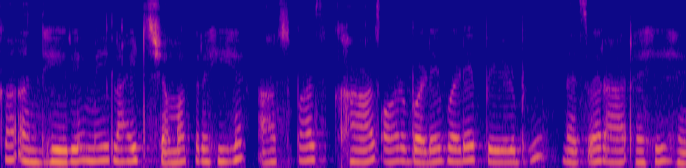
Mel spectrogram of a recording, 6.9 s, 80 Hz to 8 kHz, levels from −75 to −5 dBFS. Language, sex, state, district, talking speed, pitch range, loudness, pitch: Hindi, female, Maharashtra, Aurangabad, 155 wpm, 205-225 Hz, -35 LUFS, 210 Hz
